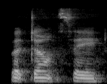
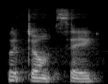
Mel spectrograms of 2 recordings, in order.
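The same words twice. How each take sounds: The two takes are said the same way.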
